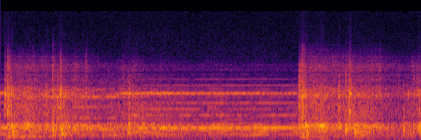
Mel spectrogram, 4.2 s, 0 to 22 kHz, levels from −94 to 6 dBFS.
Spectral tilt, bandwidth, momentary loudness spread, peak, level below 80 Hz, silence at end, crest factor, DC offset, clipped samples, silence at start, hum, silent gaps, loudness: -8 dB/octave; 6.4 kHz; 6 LU; -6 dBFS; -48 dBFS; 0 s; 16 dB; under 0.1%; under 0.1%; 0 s; none; none; -22 LUFS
